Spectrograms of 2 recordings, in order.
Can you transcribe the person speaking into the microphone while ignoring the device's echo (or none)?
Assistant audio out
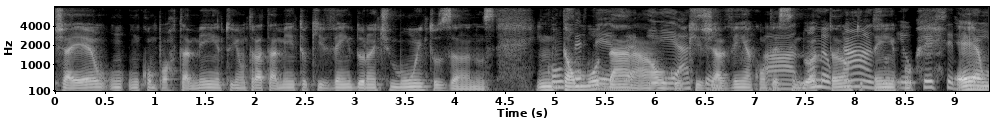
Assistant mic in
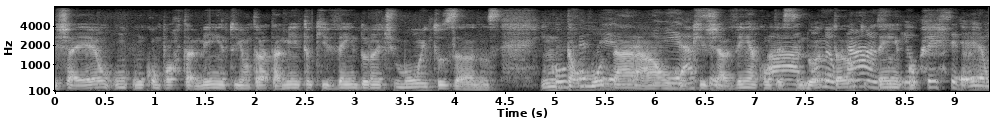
none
